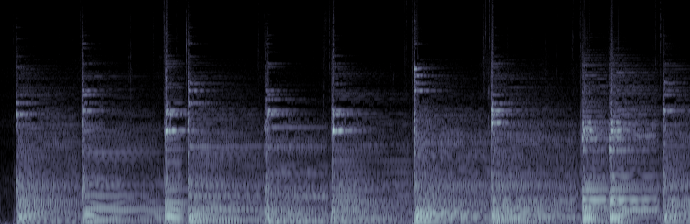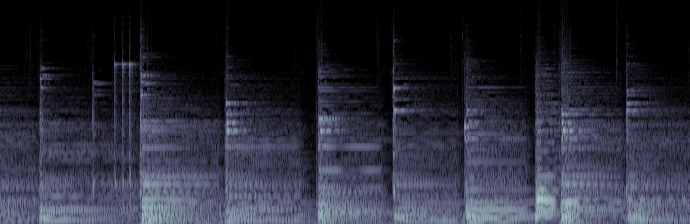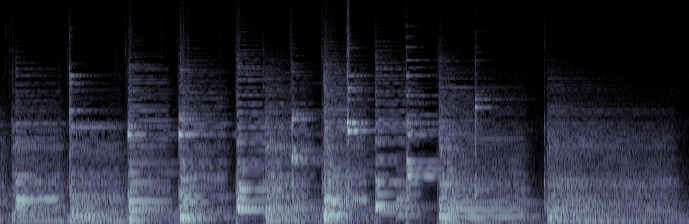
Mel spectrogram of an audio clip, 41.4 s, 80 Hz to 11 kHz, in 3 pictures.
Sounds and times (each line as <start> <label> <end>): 0.0 Piano playing 41.3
